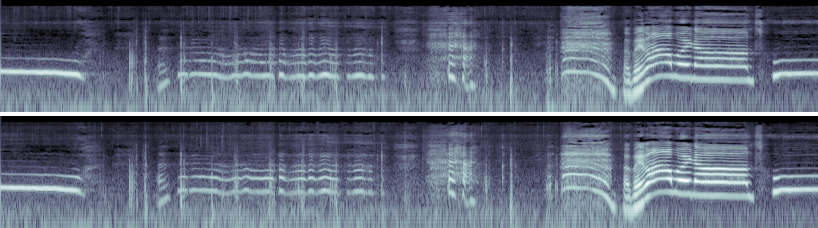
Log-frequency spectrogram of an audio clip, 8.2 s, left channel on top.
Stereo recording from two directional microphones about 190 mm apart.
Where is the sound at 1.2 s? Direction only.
45° right (ahead or behind).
